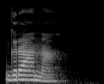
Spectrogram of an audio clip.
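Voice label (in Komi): "грана", Komi, female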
